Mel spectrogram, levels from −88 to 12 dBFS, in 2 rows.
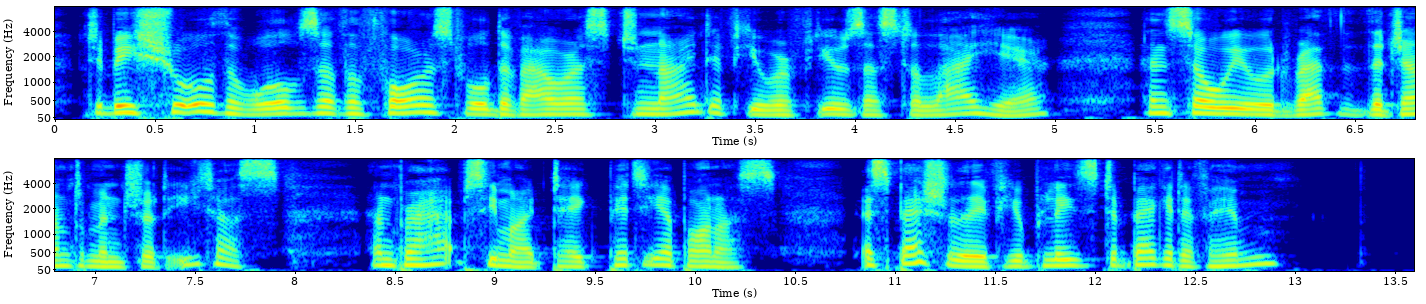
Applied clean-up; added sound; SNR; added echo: none; none; none; none.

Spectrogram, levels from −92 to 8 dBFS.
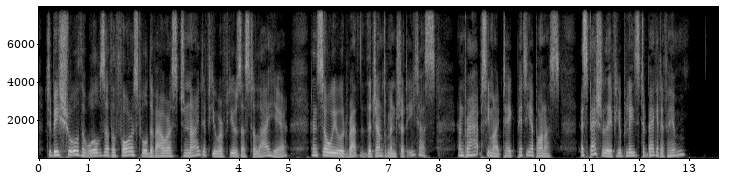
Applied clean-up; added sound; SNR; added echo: neural mask model Resemble Enhance denoiser.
